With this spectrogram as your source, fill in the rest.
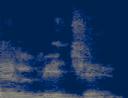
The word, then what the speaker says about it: Bellvitge: ¿Así se pronuncia? Bellvitge. Belviche, Belviche.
